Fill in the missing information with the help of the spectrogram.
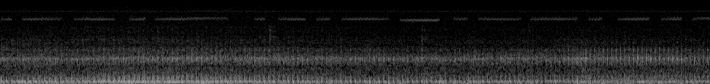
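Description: Small motorcycle engine running at low speed while riding, a steady rough low rumble that swells slightly a second or two in.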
